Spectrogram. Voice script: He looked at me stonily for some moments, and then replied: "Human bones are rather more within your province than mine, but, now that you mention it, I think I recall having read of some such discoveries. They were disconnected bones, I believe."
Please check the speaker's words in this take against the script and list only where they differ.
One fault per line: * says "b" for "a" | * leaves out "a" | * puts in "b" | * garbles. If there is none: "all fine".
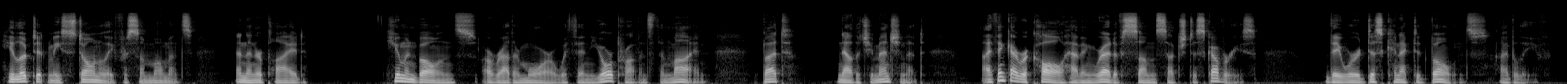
all fine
